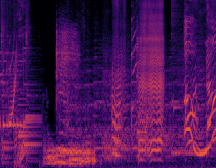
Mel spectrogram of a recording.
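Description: Comedic cartoon-style sound effects over light background music: a low buzzy rasp about a second in, then a short noisy burst with wavering tones, and swooping pitch glides near the end.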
